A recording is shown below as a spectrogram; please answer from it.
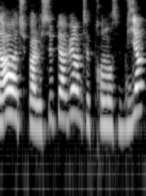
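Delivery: plain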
